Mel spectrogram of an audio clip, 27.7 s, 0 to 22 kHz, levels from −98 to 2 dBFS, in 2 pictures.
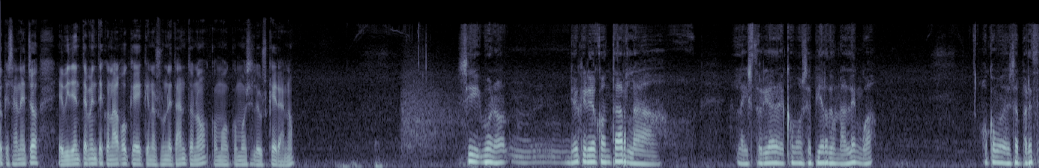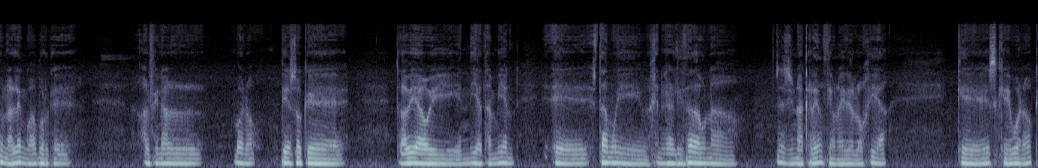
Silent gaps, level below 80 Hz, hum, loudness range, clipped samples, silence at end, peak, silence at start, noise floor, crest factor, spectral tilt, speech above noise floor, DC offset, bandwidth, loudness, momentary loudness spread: none; -56 dBFS; none; 5 LU; under 0.1%; 0 s; -12 dBFS; 0 s; -59 dBFS; 20 dB; -7.5 dB/octave; 30 dB; under 0.1%; 12 kHz; -30 LUFS; 16 LU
